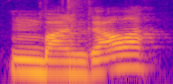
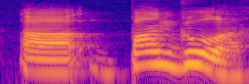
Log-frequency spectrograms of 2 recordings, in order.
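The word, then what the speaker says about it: Mbangula: Mora, Kenan Yildiz, Mainu, Bangula. Oh my god. Let's just never pronounce the M. Bangula, there you go.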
